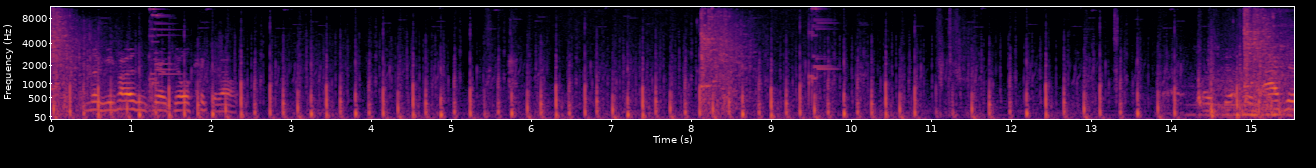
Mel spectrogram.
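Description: Footsteps tap quickly and steadily on stone.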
